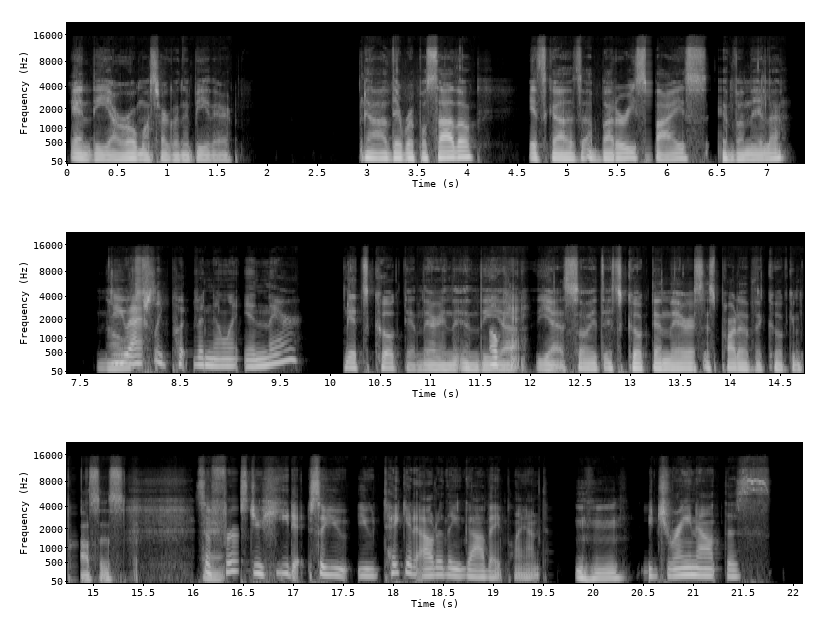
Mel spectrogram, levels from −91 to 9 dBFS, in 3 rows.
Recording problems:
choppy; occasionally; 2% of the speech affected

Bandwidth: 15 kHz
